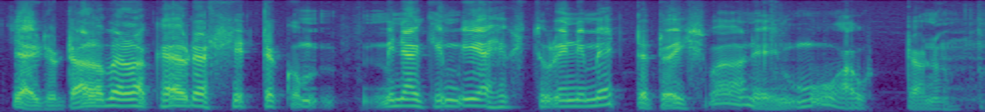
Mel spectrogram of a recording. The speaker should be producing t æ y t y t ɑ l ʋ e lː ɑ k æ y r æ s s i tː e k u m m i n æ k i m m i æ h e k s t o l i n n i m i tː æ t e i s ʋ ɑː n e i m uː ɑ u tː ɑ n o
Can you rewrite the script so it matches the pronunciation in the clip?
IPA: t æ y t y t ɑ l ʋ e lː ɑ k æ y r æ s s i tː e k u m m i n æ k i m m i æ h e k s t u l i n n i m e tː æ t ø i s ʋ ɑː n e i m uː ɑ u tː ɑ n u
